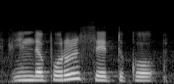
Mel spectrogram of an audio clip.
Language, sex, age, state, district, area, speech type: Tamil, female, 45-60, Tamil Nadu, Krishnagiri, rural, read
